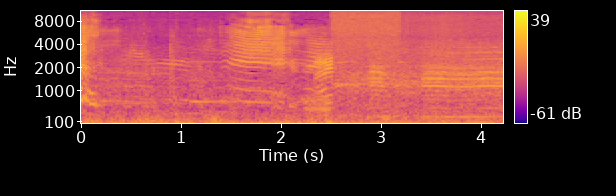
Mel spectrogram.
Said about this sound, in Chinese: 这是纳米比亚海豹的叫声。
